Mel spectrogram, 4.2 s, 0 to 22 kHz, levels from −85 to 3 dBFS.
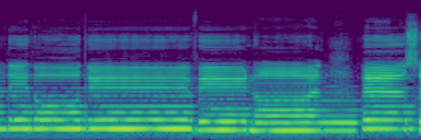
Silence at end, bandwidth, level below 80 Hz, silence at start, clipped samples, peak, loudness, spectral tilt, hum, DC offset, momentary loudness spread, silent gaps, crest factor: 0 s; 11 kHz; -64 dBFS; 0 s; under 0.1%; 0 dBFS; -15 LUFS; -5.5 dB/octave; none; under 0.1%; 4 LU; none; 14 dB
